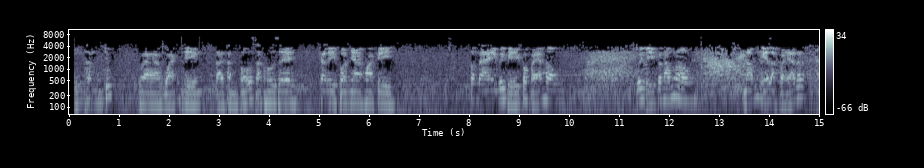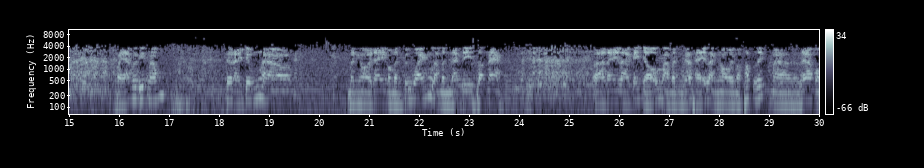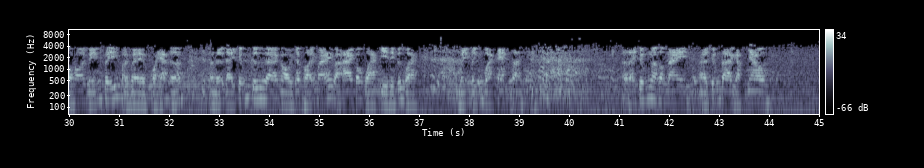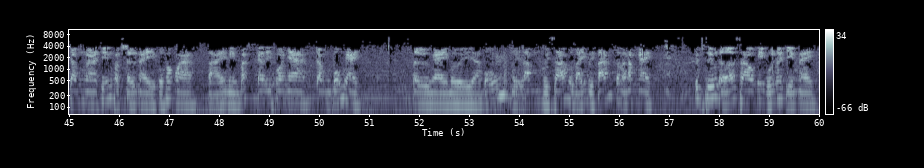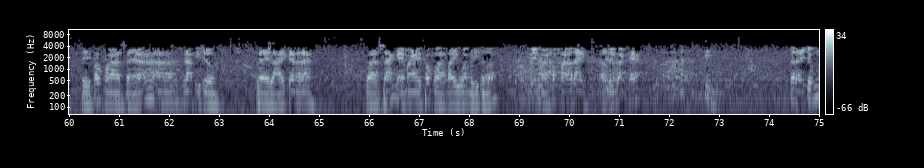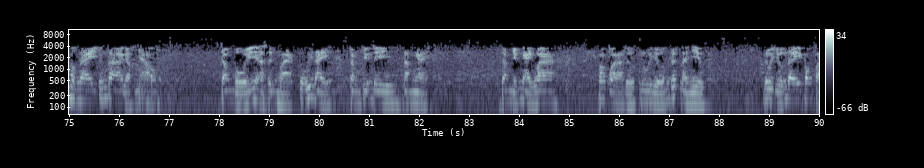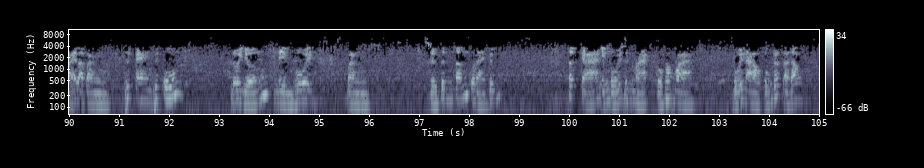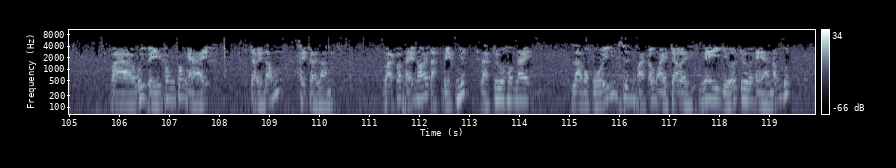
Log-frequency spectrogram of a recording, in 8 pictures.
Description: thuyết pháp Thật Khó Tìm Được Hạnh Phúc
